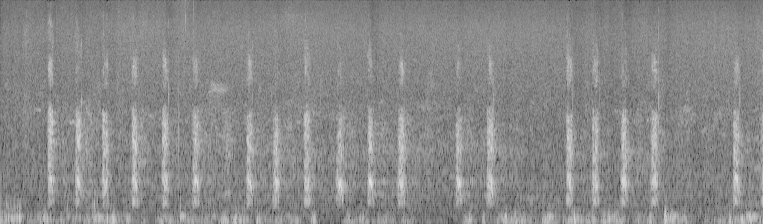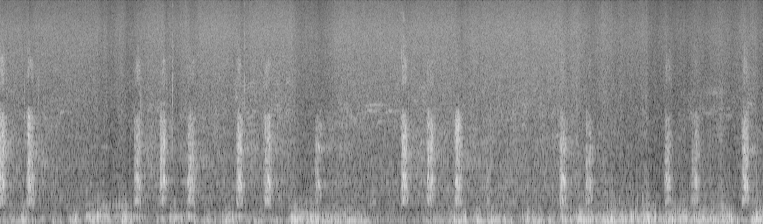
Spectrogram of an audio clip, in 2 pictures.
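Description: German shepherd barking steadily at the helper hidden in a blind, about three barks a second in runs broken by short pauses: the bark-and-hold of a protection trial.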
